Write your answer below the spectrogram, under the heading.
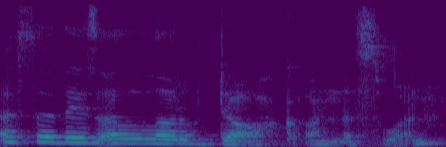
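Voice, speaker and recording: A woman's relaxed, dark, mellow voice in a South African accent, fairly slow, with very wide pitch swings. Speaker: craft YouTuber. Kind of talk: casual craft tutorial and unboxing. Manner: relaxed, chatty with fillers.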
